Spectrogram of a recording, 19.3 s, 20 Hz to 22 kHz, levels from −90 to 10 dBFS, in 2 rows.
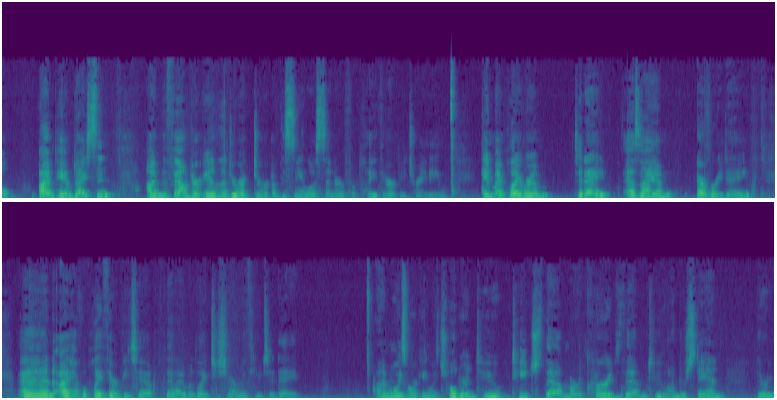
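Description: At 2.78, 8.78 and 14.79 s you get a tiny stutter-click, and that's overlapping chunks: the audio was handled in 6-second blocks, each starting before the previous one finished, so roughly 6.5 ms gets played twice at every join.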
